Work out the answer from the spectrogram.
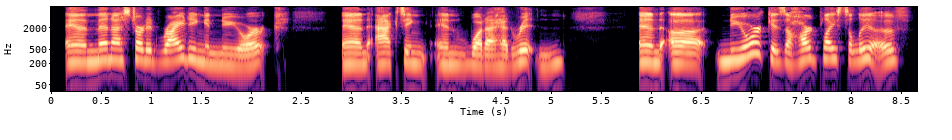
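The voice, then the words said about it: Southern American accent. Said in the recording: “I have a southern accent, people kept going, well, get rid of your accent... I've been working on it and it's not going.”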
